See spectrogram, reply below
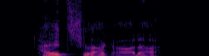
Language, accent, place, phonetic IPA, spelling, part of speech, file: German, Germany, Berlin, [ˈhalsʃlaːkˌʔaːdɐ], Halsschlagader, noun, De-Halsschlagader.ogg
- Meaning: carotid, carotid artery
